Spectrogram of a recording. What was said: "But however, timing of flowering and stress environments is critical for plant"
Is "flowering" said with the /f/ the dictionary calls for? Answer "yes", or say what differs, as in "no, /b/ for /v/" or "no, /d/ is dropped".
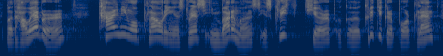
no, /p/ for /f/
